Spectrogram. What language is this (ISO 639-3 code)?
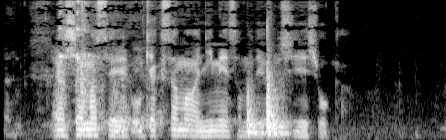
jpn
